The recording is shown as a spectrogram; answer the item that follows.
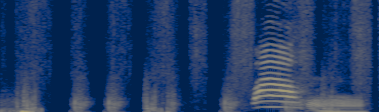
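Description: A cat meows once in the Minecraft video game, a clear rising-and-falling call that follows a series of soft, evenly spaced footstep taps.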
